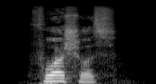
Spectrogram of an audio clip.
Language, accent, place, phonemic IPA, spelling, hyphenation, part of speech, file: German, Germany, Berlin, /ˈfoːɐ̯ˌʃʊs/, Vorschuss, Vor‧schuss, noun, De-Vorschuss.ogg
- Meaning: advance (amount of money)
